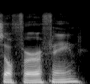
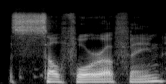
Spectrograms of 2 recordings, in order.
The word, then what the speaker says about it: sulforaphane: A lot of people call it sulfurophane and I don't challenge them.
